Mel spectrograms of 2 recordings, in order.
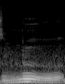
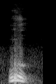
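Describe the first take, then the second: First: The word begins with an m sound. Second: The word begins with a w sound. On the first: "the character moo" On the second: "original pronunciation of the character moo in Chinese ... was wu"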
